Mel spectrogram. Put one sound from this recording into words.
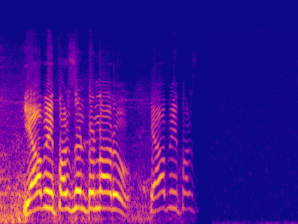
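A man speaks forcefully into microphones outdoors.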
